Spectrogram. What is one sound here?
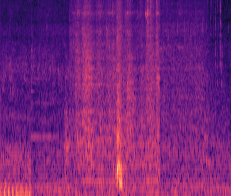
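Water pours into a pot.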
